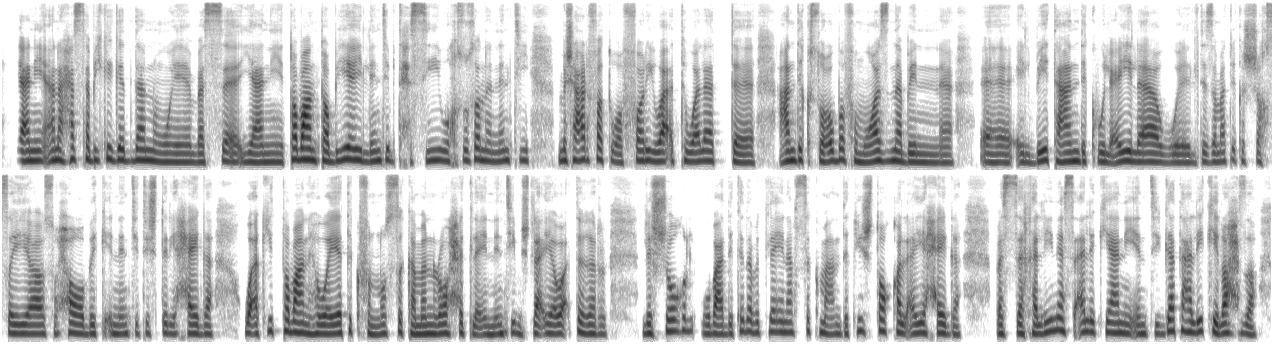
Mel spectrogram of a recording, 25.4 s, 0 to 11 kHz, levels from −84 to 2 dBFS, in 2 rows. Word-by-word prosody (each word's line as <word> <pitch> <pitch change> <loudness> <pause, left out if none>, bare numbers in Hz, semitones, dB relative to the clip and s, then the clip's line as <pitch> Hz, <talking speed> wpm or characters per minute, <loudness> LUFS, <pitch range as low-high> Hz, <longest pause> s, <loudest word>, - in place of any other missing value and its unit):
يعني 195 0 +3
أنا 205 0 +4
حاسّة 225 +2 0
بيكِ 205 +2 -3
جدًا، 205 -1 +2
وبس 165 0 -2
يعني 165 -2 0
طبعًا 220 0 +7
طبيعي 205 +3 +3
اللي 180 -1 -1
أنتِ 195 +2 0
بتحسّيه 190 +2 -4
وخصوصًا 195 +3 -2
إن 185 -3 -1
أنتِ 195 0 -3 0.4
مش 200 +1 0
عارفة 215 +2 +3
توفّري 195 +1 -1
وقت 185 +1 +1
ولا 185 +1 +2 0.2
ت 155 -3 0 0.3
عندِك 190 +2 +2
صعوبة 185 +3 +1
في 190 - -11
الموازنة 185 +3 +2
بين 165 -2 -1 0.4
آآ، 160 -1 -2
البيت 175 +5 0
عندِك 175 +1 +1
والعيلة 175 +1 +2
وإلتزاماتِك 160 +5 -4
الشخصية، 175 0 0
صحابِك، 175 0 -1
إن 175 -1 -3
أنتِ 175 +1 -5
تشتري 180 0 -6
حاجة 175 -2 0 0.3
وأكيد 215 +6 0
طبعًا 200 -5 +5
هواياتِك 175 +5 +2
في - - -9
النُصّ 175 +4 -2
كمان 170 -3 +1
راحت، 180 0 0
لأن 155 +1 -2
أنتِ 180 +4 -2
مش 170 -1 -6
لاقية 180 0 +1
وقت 180 +4 0
غير 175 -3 -1 0.4
للشغل 220 +5 0
وبعد 170 -1 +1
كده 220 +5 -2
بتلاقي 205 +1 -3
نَفْسِك 200 +2 -5
ما 195 - +1
عندكيش 170 +6 -5
طاقة 220 -3 +1
لأي 180 +2 0
حاجة، 175 -3 0 0.4
بس 175 +2 -1
خلّيني 190 +7 +1
أسألِك 200 0 -2
يعني 190 -4 +1
أنتِ 175 0 -3
جَت 225 +7 +1
عليكِ 210 0 +1
لحظة 180 -4 +2
180 Hz, 160 wpm, -22 LUFS, 170-200 Hz, 0.4 s, طبعًا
